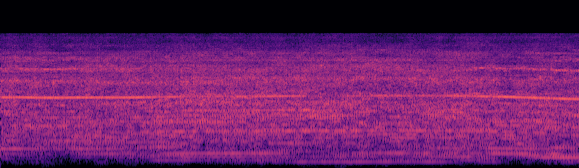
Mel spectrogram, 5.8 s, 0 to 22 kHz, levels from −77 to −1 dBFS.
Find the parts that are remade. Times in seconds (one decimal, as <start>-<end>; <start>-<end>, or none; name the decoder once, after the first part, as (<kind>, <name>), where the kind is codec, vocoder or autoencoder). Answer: 0.0-5.8 (codec, DAC)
